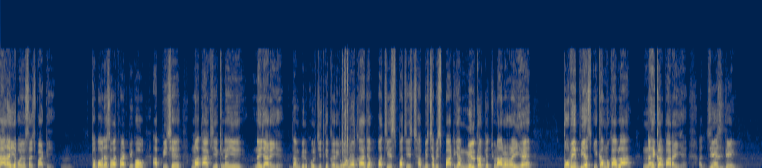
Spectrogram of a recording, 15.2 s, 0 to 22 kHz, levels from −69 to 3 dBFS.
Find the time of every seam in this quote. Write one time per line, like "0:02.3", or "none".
0:06.8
